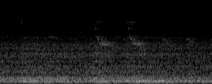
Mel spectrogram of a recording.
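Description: Steady background room noise with a low hum, and a few faint short chirps about a second in.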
